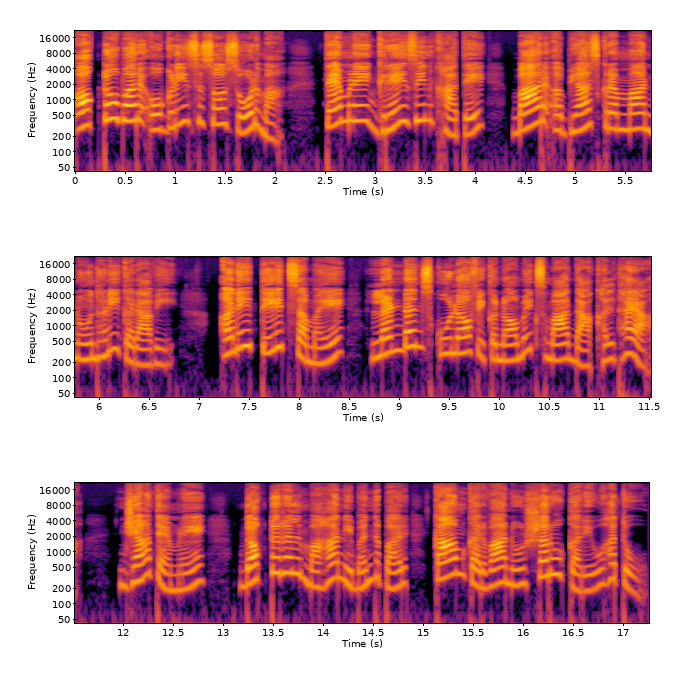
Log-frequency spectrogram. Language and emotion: Gujarati, neutral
